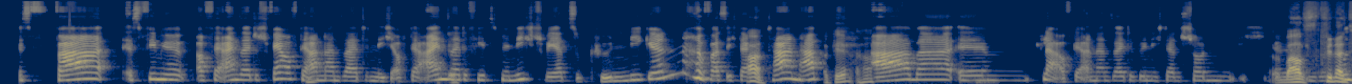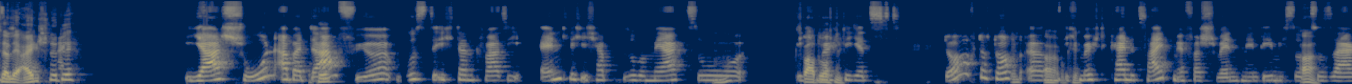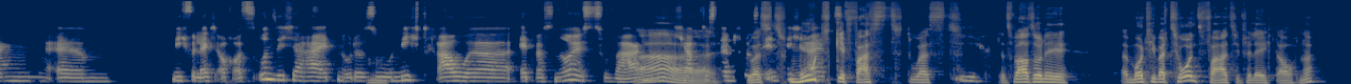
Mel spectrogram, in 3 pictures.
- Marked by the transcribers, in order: other background noise; drawn out: "kündigen"; surprised: "Ah"; chuckle; stressed: "Unsicherheit"; stressed: "dafür"; stressed: "endlich"; anticipating: "doch, doch, doch"; drawn out: "Ah"; stressed: "Mut"
- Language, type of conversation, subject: German, podcast, Wie findest du eine Arbeit, die dich erfüllt?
